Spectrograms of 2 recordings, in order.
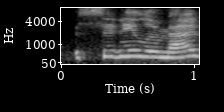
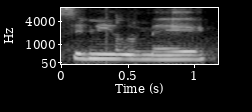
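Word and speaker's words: Sidney Lumet: And s I Sydney Lumemed is how you pronounce the director's name. Yes. Uhuh. Okay. I think for some reason I always thought it was Sydney Lumé.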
